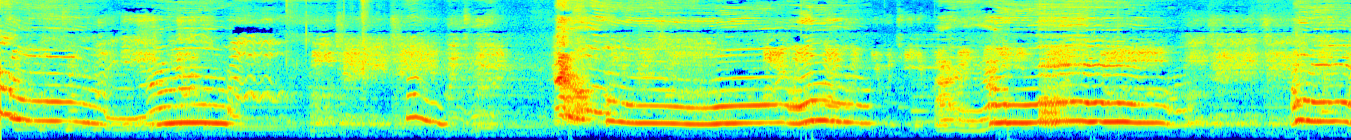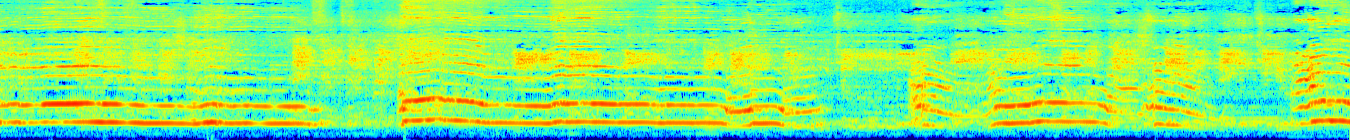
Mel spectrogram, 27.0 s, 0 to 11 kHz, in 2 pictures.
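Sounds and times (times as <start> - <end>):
dog howling: 0.0 - 2.6, 5.6 - 8.8, 9.4 - 12.0, 12.9 - 16.8, 17.5 - 25.7, 26.4 - 27.0.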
